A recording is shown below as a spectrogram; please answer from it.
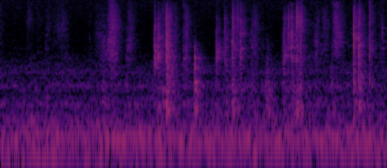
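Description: Long acrylic nails tap the front cover of the hardcover novel *The Hacienda*, which has a glossy paper dust jacket and is held upright, closed and solid. Quiet, bright, papery clicks come in quick irregular bursts over a steady low rumble, each tap dying away almost at once.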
